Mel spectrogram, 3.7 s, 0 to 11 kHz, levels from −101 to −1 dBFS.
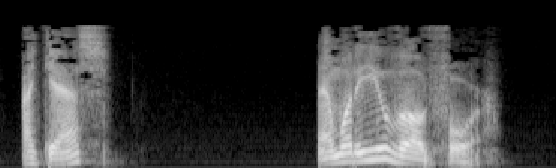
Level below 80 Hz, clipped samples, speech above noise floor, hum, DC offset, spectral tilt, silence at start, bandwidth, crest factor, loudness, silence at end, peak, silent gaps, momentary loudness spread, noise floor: -50 dBFS; under 0.1%; 66 dB; none; under 0.1%; -6.5 dB/octave; 0.15 s; 6.6 kHz; 18 dB; -17 LUFS; 0.45 s; -2 dBFS; none; 14 LU; -82 dBFS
